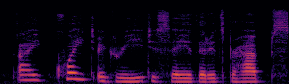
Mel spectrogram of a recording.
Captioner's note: speaking French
